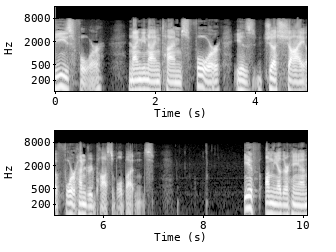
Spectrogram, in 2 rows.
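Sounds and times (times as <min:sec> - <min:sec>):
man speaking: 0:00.0 - 0:07.1, 0:08.8 - 0:10.0.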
